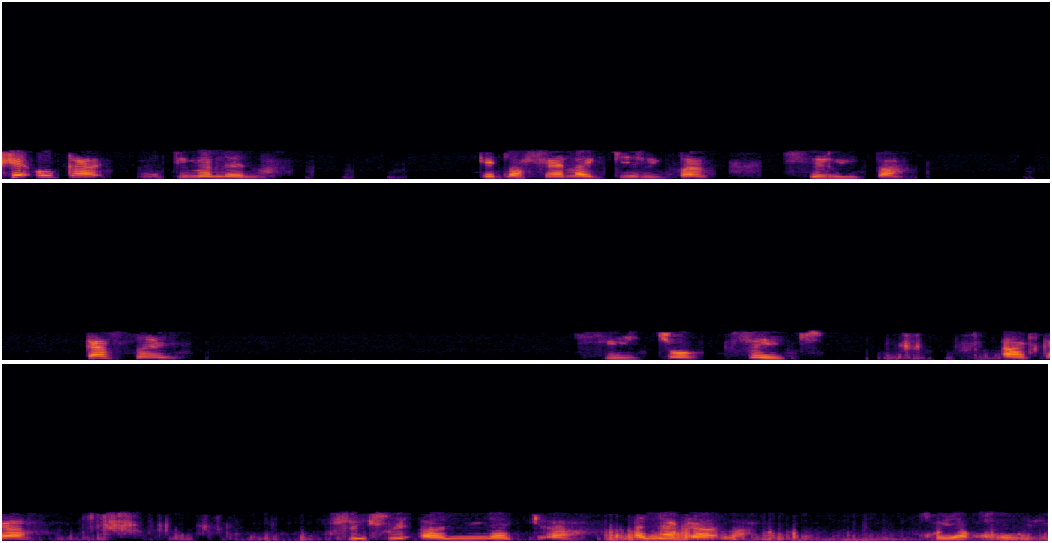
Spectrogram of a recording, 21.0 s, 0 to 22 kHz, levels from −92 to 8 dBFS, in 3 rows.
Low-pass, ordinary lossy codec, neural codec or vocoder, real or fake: 3.6 kHz; MP3, 32 kbps; autoencoder, 48 kHz, 128 numbers a frame, DAC-VAE, trained on Japanese speech; fake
